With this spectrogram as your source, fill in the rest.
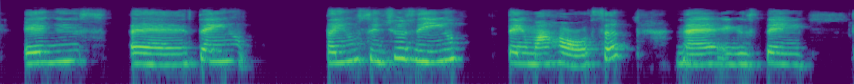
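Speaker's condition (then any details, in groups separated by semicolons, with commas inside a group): Cerebral palsy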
